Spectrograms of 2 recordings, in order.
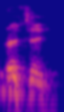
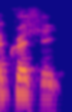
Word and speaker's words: Crisci: Petitioner is again, Michael Dunn Architect for Paulina Crisci. Did I pronounce that properly, Michael? Yes, Is it Crisci or Crisci? Chrissy. Yeah, Chrissy.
